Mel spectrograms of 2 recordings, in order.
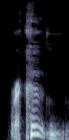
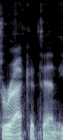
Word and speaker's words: Rakuten: I want to say Rakuten, but that's not the way to pronounce it. It's Rakuten.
